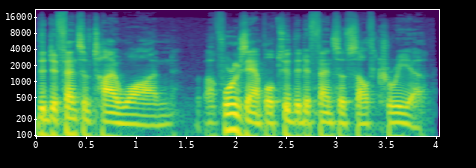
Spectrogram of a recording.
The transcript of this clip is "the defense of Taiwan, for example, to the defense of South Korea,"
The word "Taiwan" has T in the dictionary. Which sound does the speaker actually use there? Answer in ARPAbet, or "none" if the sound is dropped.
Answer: T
